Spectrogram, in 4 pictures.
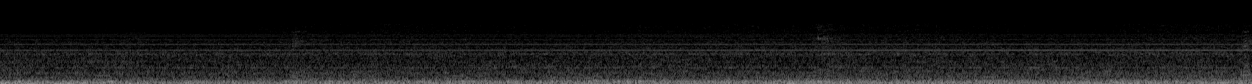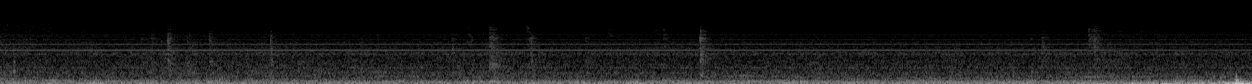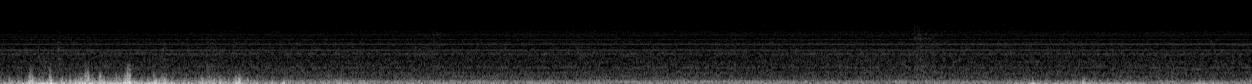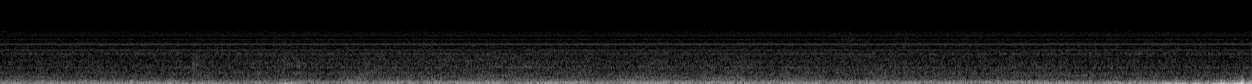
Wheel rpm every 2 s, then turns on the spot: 0, 0, 0, 0, 0, 0, 0, 0, 0, 0, 0, 0, 0, 0, 0, 0, 0, 0, 0, 0, 0, 0, 0, 0, 0.
none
